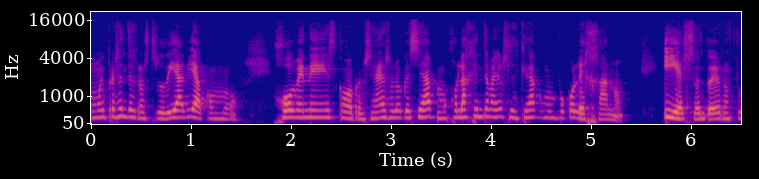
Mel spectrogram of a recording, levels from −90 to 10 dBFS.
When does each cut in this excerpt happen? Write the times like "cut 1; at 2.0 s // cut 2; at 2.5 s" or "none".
cut 1; at 3.5 s // cut 2; at 5.5 s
